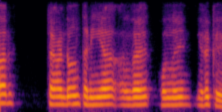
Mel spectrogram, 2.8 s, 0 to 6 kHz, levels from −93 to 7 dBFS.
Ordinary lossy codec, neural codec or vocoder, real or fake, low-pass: Opus, 16 kbps; codec, 16 kHz, 1.1 kbps, Voila-Tokenizer; fake; 5.4 kHz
